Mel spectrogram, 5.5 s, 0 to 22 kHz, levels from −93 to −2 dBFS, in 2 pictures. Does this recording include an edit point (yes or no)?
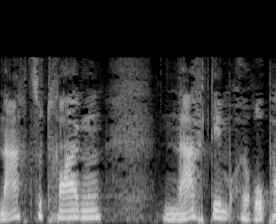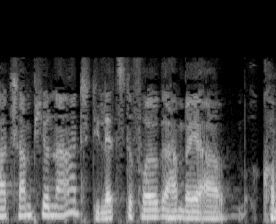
no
